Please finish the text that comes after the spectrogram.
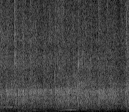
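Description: A crowd claps steadily as a hand of appreciation for a person, a dense, continuous burst of applause that fills the whole stretch at an even, fairly loud level, with faint voices murmuring underneath.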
